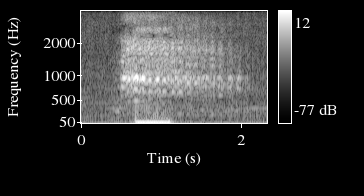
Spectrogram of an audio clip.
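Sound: sheep bleating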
